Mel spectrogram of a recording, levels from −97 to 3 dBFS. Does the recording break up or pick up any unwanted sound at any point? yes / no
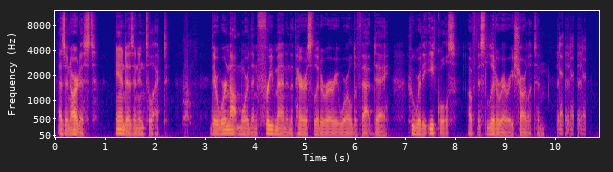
yes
